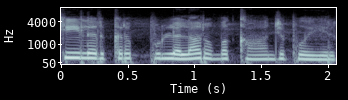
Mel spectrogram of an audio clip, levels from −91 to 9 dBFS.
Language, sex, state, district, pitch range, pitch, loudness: Tamil, female, Tamil Nadu, Nilgiris, 185-215 Hz, 200 Hz, -14 LUFS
